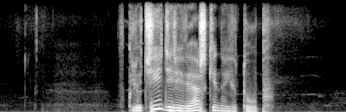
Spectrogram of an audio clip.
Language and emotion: Russian, neutral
